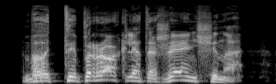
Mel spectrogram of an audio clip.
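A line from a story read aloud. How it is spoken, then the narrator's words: Barked. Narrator (Russian): рявкнул Фаразар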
